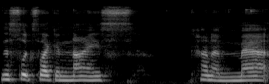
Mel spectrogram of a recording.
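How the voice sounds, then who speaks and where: A soft-spoken woman talks at a medium pitch on a very clean recording with a silent background. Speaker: makeup consultant. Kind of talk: tutorial.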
